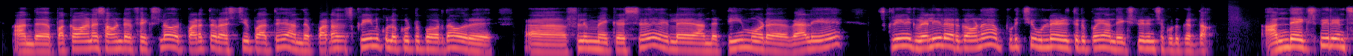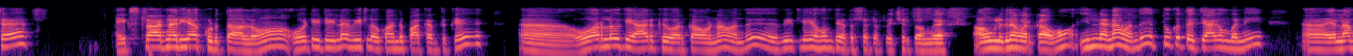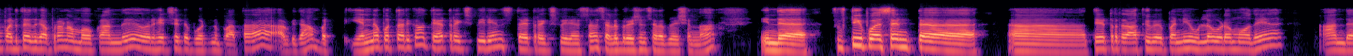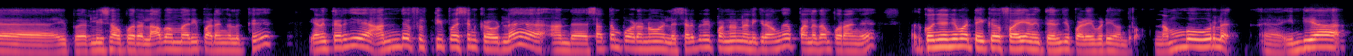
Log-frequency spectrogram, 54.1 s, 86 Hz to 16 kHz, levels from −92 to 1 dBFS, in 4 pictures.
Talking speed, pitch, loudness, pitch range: 140 wpm, 170 Hz, -24 LUFS, 150-195 Hz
